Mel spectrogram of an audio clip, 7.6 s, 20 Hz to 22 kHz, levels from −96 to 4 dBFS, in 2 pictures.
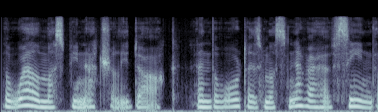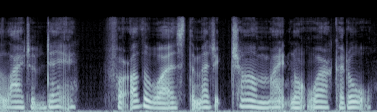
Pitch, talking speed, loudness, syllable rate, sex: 210 Hz, 215 wpm, -17 LUFS, 5.1 syllables/s, female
